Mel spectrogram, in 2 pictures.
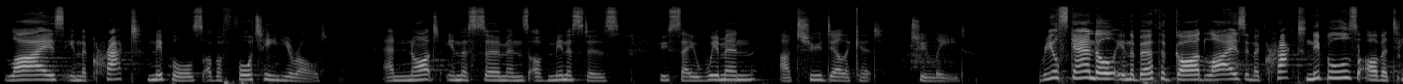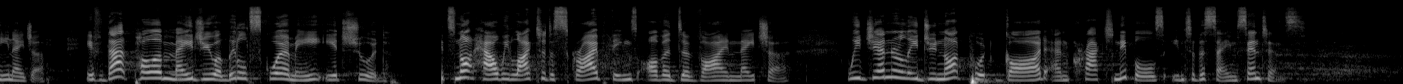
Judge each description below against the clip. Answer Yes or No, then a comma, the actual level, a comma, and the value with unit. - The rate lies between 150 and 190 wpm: Yes, average, 160 wpm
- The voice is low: No, high, 220 Hz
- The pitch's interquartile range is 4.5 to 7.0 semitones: Yes, average, 4.8 semitones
